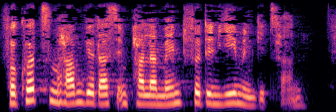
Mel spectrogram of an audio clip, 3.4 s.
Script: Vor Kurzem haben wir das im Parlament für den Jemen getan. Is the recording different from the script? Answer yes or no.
no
